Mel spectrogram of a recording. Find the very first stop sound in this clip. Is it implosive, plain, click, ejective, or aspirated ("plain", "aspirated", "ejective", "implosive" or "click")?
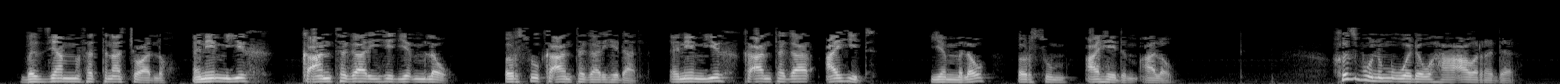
plain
